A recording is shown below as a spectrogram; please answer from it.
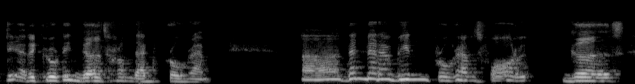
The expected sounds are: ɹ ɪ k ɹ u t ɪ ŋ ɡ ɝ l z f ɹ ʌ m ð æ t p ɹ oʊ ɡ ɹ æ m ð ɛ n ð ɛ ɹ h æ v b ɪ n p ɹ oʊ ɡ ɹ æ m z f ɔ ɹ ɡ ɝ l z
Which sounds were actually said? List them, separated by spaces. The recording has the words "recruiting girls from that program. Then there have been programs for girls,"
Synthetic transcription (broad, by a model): ɹ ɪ k ɹ u t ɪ ŋ ɡ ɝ l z f ɹ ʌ m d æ t p ɹ oʊ ɡ ɹ æ m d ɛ n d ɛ ɹ h æ v b ɪ n p ɹ oʊ ɡ ɹ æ m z f ɔ ɹ ɡ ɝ l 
